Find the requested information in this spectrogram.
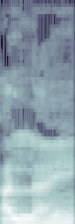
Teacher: ইদগামে বা গুন্না গুন্না সহ মিলিয়ে পড়তে হবে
